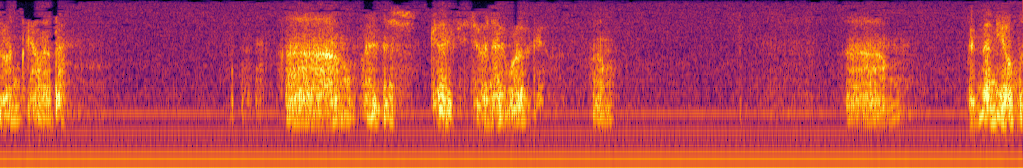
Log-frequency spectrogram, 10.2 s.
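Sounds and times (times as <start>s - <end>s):
low electrical hum: 0.0s - 10.2s
snoring: 8.5s - 9.1s.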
